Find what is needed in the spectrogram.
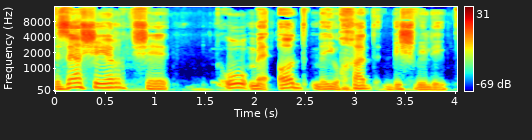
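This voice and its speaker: A dark, mellow tone from a man at medium pitch. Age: 80s+. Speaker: amateur singer and translator. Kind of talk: radio interview. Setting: radio studio.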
